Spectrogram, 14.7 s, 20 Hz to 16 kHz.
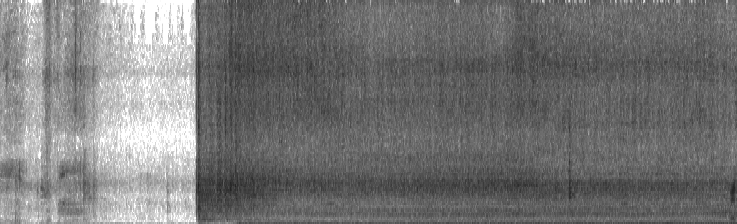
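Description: A 1968 Morris Minor 1000 cranks and catches, then settles into a loud, steady idle close by that holds unbroken for the remaining ten seconds.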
